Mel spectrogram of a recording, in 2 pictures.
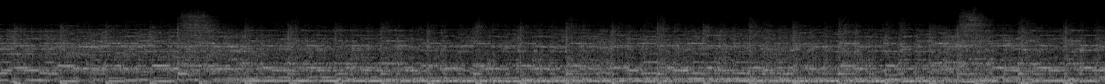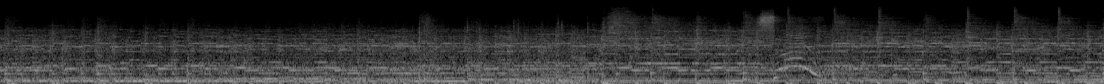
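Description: Heavy metal band playing live at full volume: electric guitars and bass guitar over a steady drum beat.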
